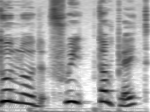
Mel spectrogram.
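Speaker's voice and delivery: slow, heavily French-accented, badly done English.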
